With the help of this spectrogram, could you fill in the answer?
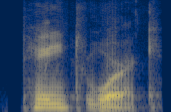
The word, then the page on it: paintwork: American English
